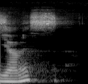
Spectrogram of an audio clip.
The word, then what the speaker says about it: Giannis: Giannis.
